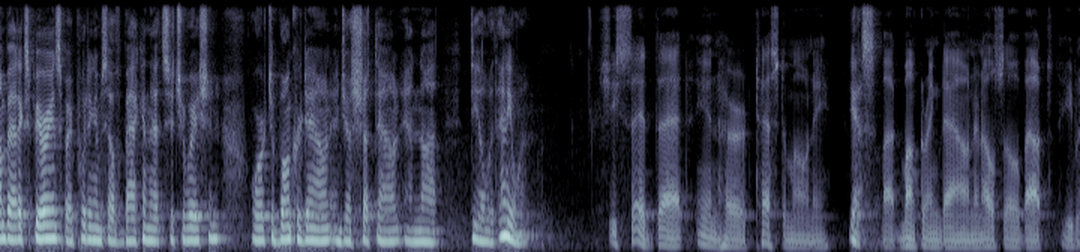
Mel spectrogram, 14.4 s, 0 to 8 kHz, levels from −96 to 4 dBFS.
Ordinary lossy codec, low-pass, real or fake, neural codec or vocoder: Opus, 64 kbps; 7.2 kHz; real; none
